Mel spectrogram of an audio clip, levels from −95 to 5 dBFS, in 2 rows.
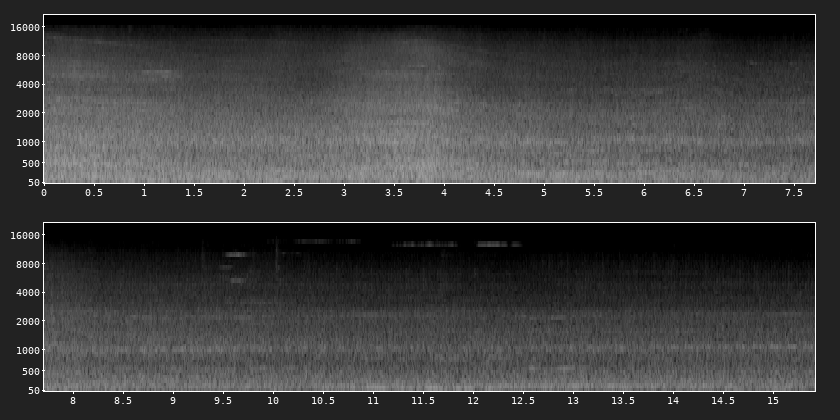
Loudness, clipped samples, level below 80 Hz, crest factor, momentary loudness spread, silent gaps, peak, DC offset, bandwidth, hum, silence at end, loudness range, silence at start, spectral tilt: -39 LUFS; under 0.1%; -58 dBFS; 18 dB; 14 LU; none; -22 dBFS; under 0.1%; 16.5 kHz; none; 0 s; 11 LU; 0 s; -5 dB/octave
